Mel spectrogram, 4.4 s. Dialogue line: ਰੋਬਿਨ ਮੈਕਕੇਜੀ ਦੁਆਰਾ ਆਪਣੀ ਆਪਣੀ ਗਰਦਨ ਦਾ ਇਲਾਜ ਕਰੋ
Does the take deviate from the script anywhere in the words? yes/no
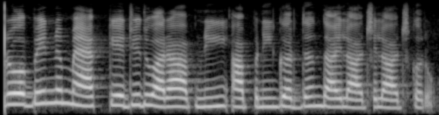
yes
